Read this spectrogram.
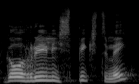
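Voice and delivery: put-on Afrikaans accent, pushed high. Shown as a demonstration. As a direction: exaggerate a South African accent. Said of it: "that's a really Afrikaans accent".

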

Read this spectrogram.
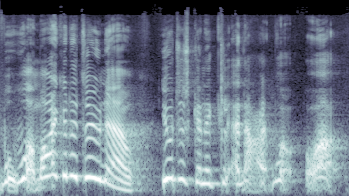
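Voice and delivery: high, loud mock-flustered protest; bewildered abandoned dad. Dad left in the boat by his sons, mock-bewildered. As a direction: play a dad left stranded, spluttering. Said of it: "his dad was left in the boat thinking".

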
